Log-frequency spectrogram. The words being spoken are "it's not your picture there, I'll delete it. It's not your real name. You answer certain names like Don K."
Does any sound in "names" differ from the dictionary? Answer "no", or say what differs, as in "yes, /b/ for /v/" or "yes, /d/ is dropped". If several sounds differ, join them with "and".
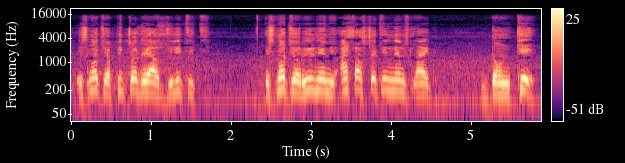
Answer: yes, /s/ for /z/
